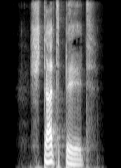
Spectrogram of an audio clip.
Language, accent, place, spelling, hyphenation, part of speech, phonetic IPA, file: German, Germany, Berlin, Stadtbild, Stadt‧bild, noun, [ˈʃtatˌbɪlt], De-Stadtbild.ogg
- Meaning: the appearance of a town or city; townscape, cityscape, but referring more to its appearance as one walks through it, rather than the skyline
